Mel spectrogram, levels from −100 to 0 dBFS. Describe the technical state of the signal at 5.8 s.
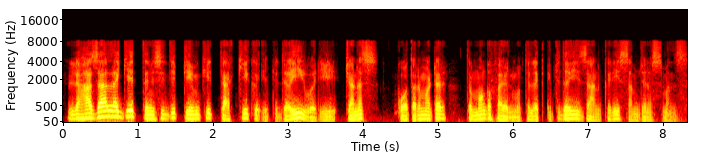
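At 5.8 s the speech carries the same damage heard through the whole clip, most likely from Opus compression: nothing reaches above 8.2 kHz, and the upper bands sound grainy and rough, as if filled with noise rather than left empty. That band filling is what separates it from MP3 damage, which leaves spectral holes and a swirling, watery texture. The roughness points to the codec's music mode running short of bits, at a rate near 16 kbps.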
